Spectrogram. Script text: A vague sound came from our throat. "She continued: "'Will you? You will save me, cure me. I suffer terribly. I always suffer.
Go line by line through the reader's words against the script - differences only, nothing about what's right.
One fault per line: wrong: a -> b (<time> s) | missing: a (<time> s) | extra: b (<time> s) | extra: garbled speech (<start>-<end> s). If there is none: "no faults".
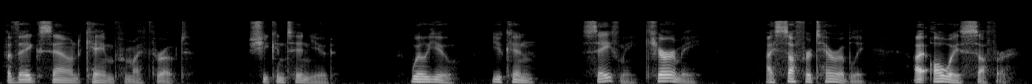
wrong: our -> my (1.3 s)
wrong: will -> can (5.0 s)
